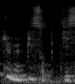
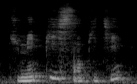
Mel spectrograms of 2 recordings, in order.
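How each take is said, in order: First: It is said quickly, in a rush. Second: It is said slowly and gently. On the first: "recommence, tout vite" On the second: "maintenant doucement"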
